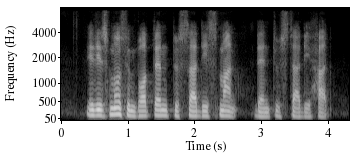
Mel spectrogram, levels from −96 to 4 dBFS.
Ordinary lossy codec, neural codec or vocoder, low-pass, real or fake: none; codec, 16 kHz, 1.1 kbps, Voila-Tokenizer; none; fake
